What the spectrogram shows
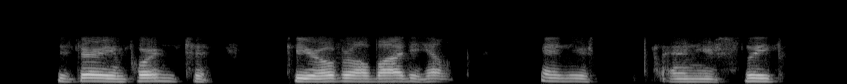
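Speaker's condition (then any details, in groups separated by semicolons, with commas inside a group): Parkinson's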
